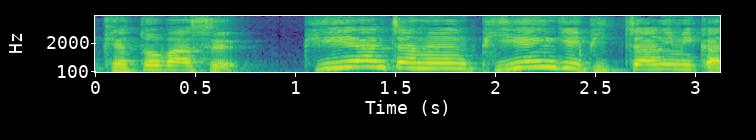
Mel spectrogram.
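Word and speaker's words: 蹴飛ばす: 그걸 좀 더 길게 본다면 발음은 게토바스.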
